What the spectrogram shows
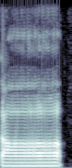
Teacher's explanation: زبان کی جو نوک ہے وہ اوپر والے جو دانت ہیں اس کی جڑ کے ساتھ لگے گی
